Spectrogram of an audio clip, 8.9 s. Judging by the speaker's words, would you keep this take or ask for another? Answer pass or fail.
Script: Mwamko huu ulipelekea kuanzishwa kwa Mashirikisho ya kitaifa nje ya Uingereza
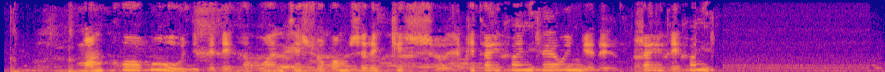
fail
